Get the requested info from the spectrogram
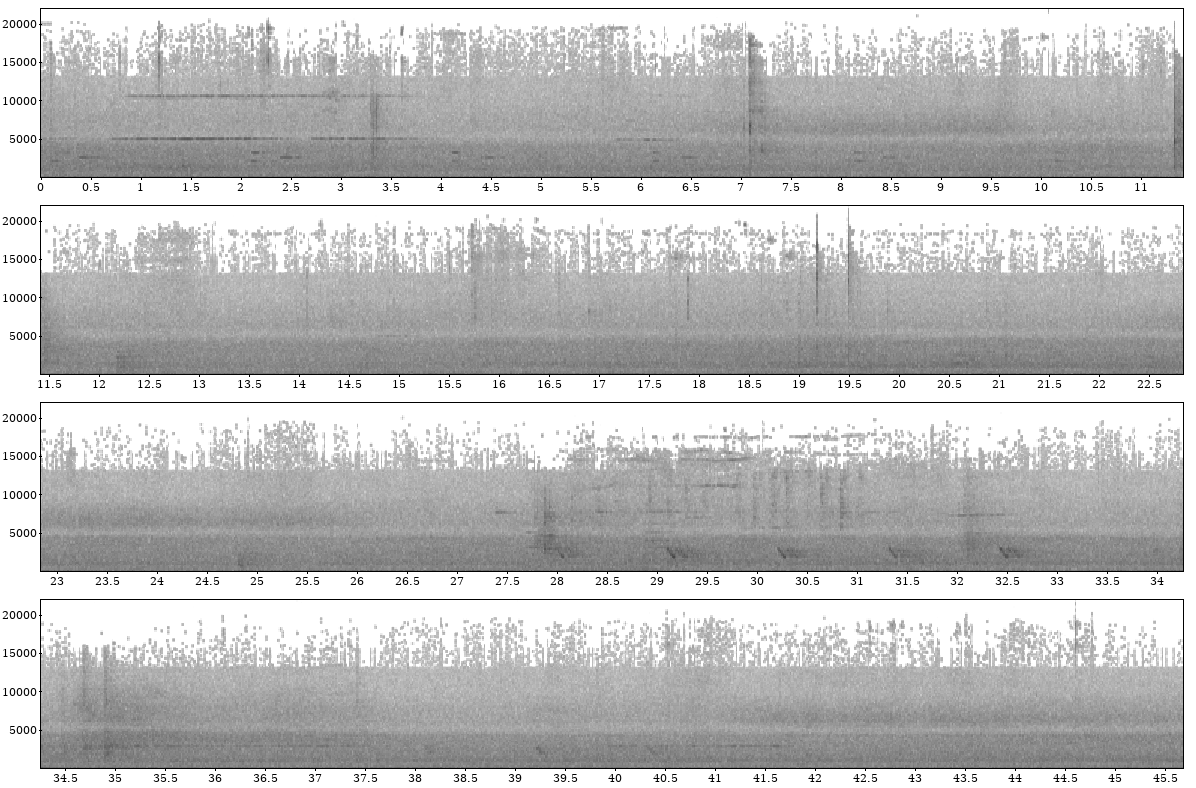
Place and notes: vancouver, west hastings, seymour round architecture - vancouver, west hastings, seymour - round architecture
voices and street sound in a refelective round architecture roof construction - made of glass and metall
soundmap international
social ambiences/ listen to the people - in & outdoor nearfield recordings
